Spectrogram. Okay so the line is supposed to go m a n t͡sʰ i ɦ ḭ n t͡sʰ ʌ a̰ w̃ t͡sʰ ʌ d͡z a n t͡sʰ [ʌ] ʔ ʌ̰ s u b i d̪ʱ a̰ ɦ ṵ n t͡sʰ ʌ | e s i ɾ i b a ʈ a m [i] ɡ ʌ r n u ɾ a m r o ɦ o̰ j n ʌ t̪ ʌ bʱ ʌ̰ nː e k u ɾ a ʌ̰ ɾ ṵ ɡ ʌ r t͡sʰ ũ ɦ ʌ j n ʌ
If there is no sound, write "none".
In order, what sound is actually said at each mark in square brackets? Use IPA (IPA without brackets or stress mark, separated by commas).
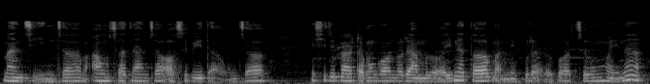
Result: ʌ, a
